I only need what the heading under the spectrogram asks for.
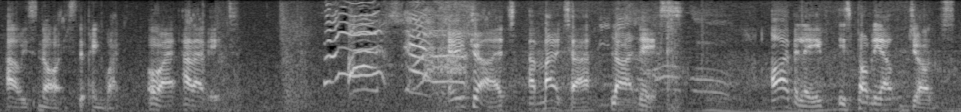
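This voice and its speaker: A cheeky London man, Cockney accent and all, plays a daft, loveable thieving Cockney in comedic gameplay commentary, wandering off into chatty, absurd deadpan asides. He talks a little slowly in a mid-range voice, with long pauses, and the recording is very noisy.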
